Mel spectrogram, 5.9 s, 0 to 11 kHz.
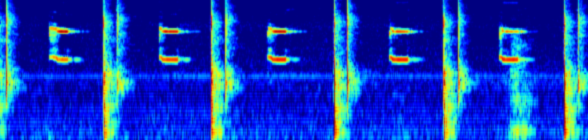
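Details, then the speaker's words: Goldphoto GP-250 studio flash after repair of a unit that had died totally, exploded and smoked, fired at full power: loud sharp double pops about once a second, each followed by a short high recharge chirp; discharging cleanly and healthy. "Mantap ya teman-teman, suaranya tuh. Plek-plek begitu ya. Kelihatan powernya gitu loh. Kelihatan tendangan si flashnya ini mantap begitu teman-teman."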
